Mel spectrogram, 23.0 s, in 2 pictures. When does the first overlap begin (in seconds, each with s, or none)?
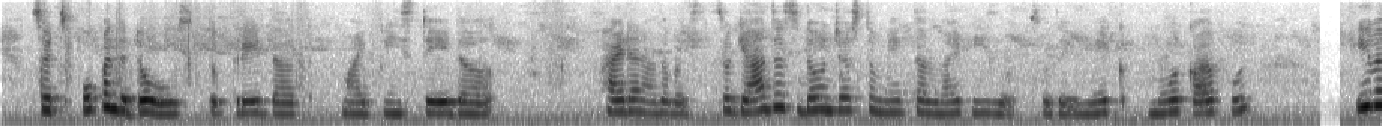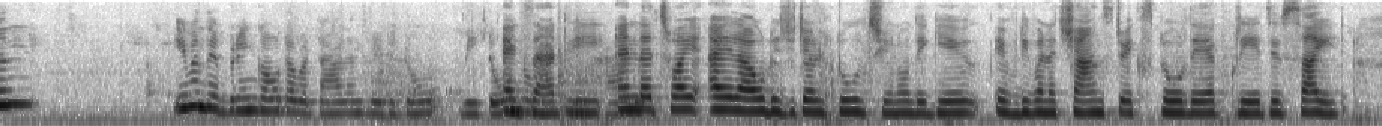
15.7 s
